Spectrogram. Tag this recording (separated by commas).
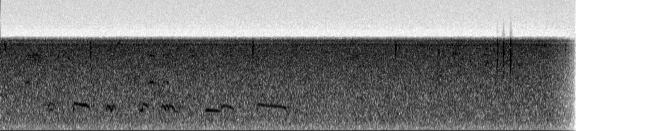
Animal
